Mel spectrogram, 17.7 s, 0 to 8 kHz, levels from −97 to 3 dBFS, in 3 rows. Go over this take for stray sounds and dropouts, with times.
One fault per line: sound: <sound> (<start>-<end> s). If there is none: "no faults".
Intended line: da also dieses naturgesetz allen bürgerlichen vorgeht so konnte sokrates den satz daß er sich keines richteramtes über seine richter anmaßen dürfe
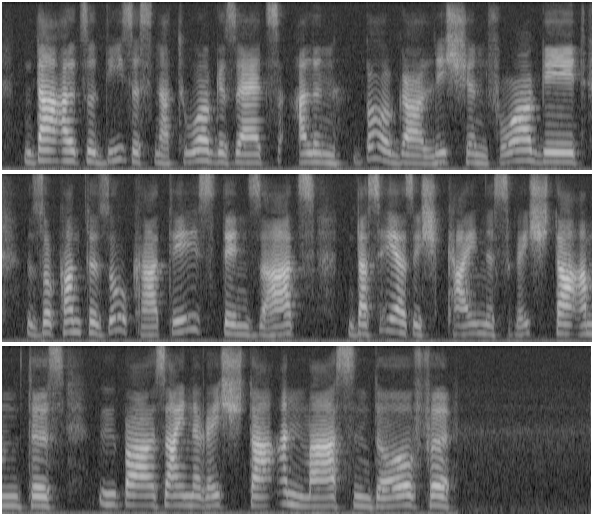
no faults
